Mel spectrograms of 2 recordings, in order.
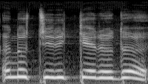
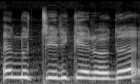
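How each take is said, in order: No difference in how they are said.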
